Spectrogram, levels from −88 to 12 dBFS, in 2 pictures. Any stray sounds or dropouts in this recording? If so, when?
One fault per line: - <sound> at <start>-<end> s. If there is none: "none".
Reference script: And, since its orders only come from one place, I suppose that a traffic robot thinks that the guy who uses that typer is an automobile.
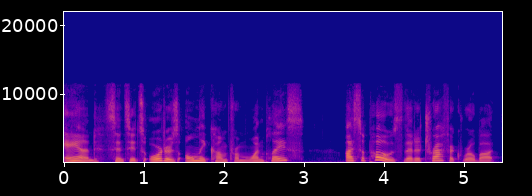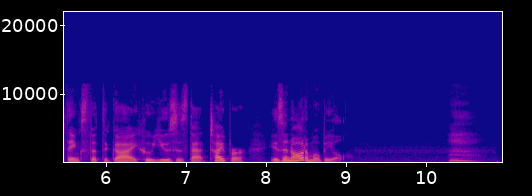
- sigh at 10.3-10.8 s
